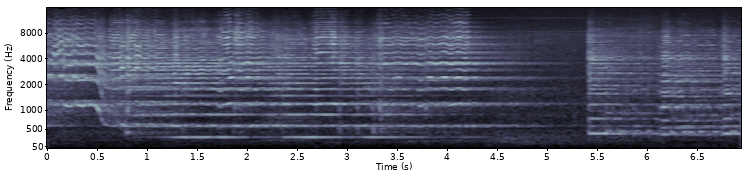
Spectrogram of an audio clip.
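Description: Violin playing classical music: held notes with a slide up and back down near the start, fading away softly, then a loud, fast passage breaking in about five and a half seconds in.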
